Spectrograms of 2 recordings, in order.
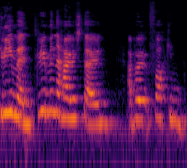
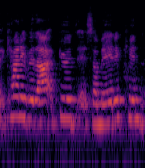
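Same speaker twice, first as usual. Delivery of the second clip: plain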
